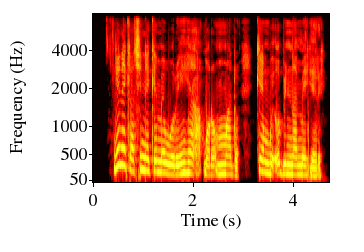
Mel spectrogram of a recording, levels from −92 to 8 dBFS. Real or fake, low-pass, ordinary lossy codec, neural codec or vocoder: real; 7.2 kHz; none; none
